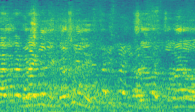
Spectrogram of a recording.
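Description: Overlapping chatter of several voices talking at once.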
